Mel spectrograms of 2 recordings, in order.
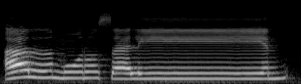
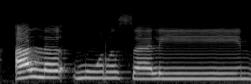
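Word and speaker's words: المرسلين: huruf qamariyah jadi Artinya kita bacanya lemnya jelas al-mursalin pembacaan yang salah misal Ale mursalin mantul ya jadi salah atau al al-mursalin salah juga karena alamnya ditahan harusnya tidak boleh nikahan dan contoh yang terakhir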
